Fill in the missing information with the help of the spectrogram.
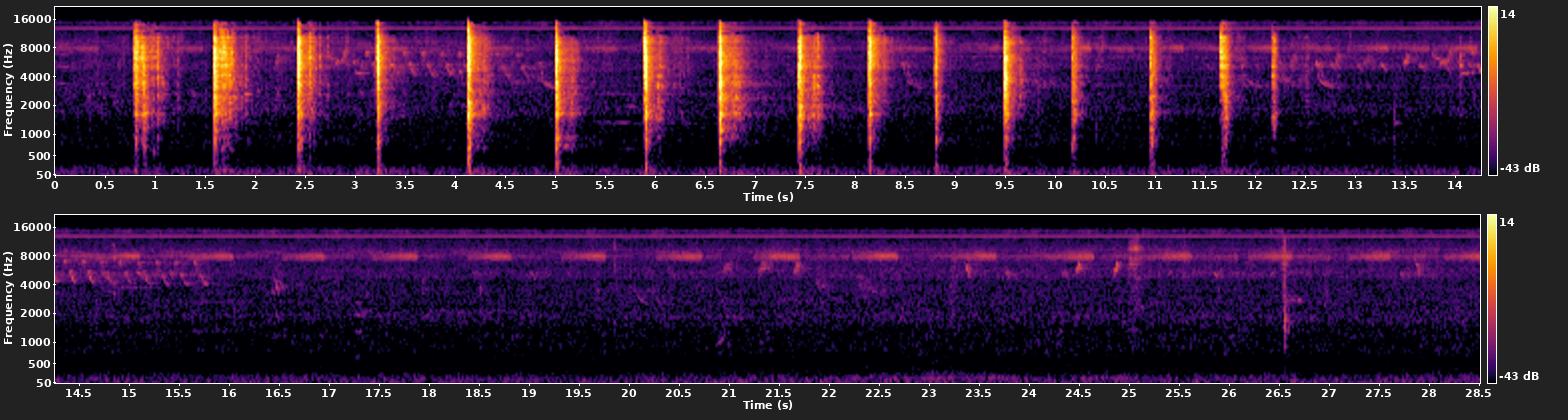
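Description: A long-handled hoe chopping into the soil about fifteen times, a little under a second apart, the strokes growing fainter over the first twelve seconds, then only faint background.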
